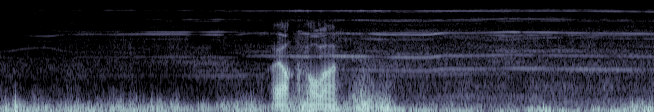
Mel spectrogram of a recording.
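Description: A Durafly Tundra RC plane taxiing on its wheels on a sunny day, its electric motor whining steadily under wind noise, with someone talking briefly nearby.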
